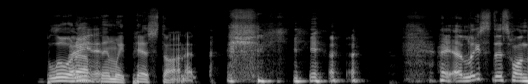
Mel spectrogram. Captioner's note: laughs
